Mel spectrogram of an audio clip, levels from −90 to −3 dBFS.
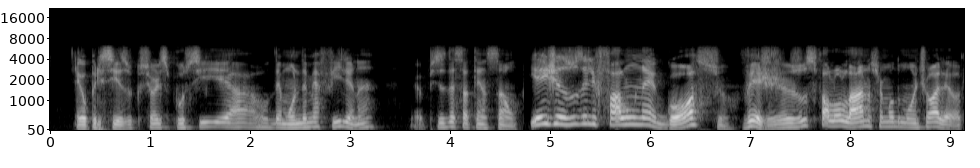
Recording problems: high frequencies cut off; noticeable; nothing above 5.5 kHz

